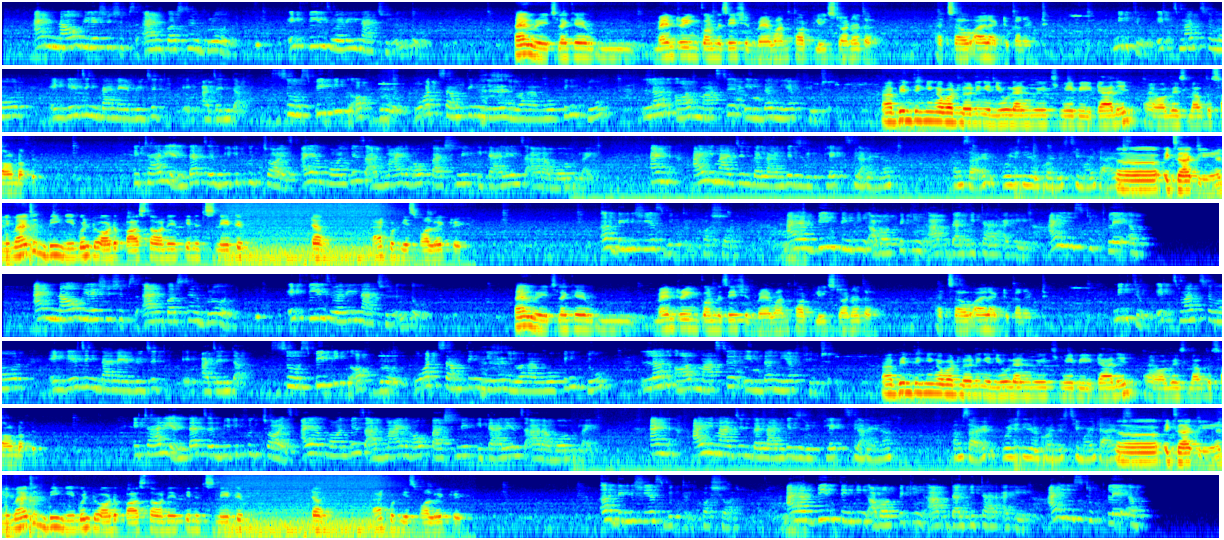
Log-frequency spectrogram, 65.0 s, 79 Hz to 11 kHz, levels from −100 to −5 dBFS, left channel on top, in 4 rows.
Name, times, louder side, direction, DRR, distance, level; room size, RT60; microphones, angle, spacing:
voice 1, 0.4-3.0 3.8-5.6 14.8-16.6 16.9-19.5 20.0-24.3 24.8-27.3 34.3-40.4 41.2-44.1 56.8-58.6 59.2-64.0, equal, 80° right, 6.4 m, -46 dB
voice 2, 6.8-8.4 8.7-11.6 12.4-13.7 14.3-14.4 28.0-33.0 47.4-52.0 52.9-53.2 53.7-54.9, left 3 dB, 35° left, 0.7 m, -29 dB
sound 1, 40.1-55.1, left 1 dB, 60° right, 1.4 m, -49 dB
sound 2, 51.6-54.8, equal, 5° left, 0.8 m, -43 dB
19.0 x 15.0 x 3.4 m
head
